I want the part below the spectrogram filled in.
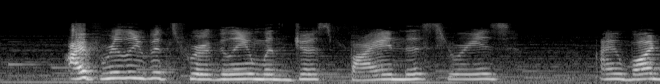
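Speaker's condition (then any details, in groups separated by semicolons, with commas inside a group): Friedreich's ataxia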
